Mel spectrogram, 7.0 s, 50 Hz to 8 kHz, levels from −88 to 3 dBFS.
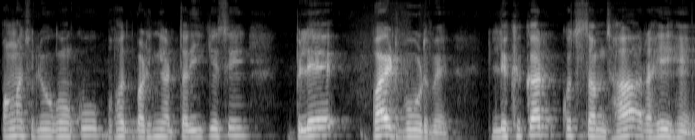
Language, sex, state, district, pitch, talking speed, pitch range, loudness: Hindi, male, Madhya Pradesh, Katni, 145 Hz, 140 wpm, 135-160 Hz, -22 LUFS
